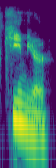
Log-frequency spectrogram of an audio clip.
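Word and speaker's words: Qimir: In a predictable twist, a Sith was revealed to be is it Quimir? Is that how you say it? I think it's Kimir. I think it's Kimir? Kimir.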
